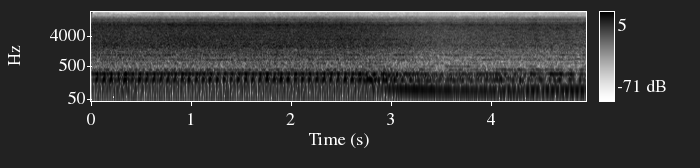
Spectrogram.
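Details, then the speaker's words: 1973 Camaro Z28 V8 after first-time install of Howards hydraulic roller cam (.525 lift, 219/225 duration), new timing chain, roller lifters, shorter pushrods; first start in months, cold, idle mixture screws 1.5 turns out: starts right away, deep even burble, smooth idle, 60 psi oil pressure cold, slightly rich. "Starts up right away. Whoa. It started up right away. Nice. Wow."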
